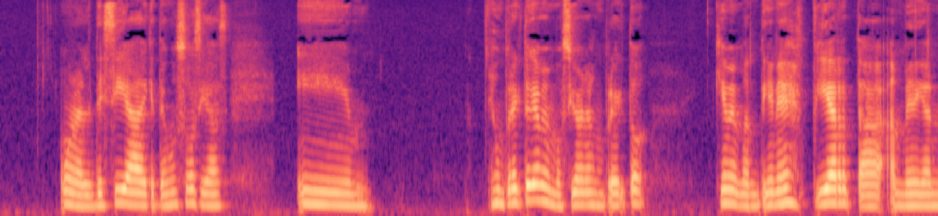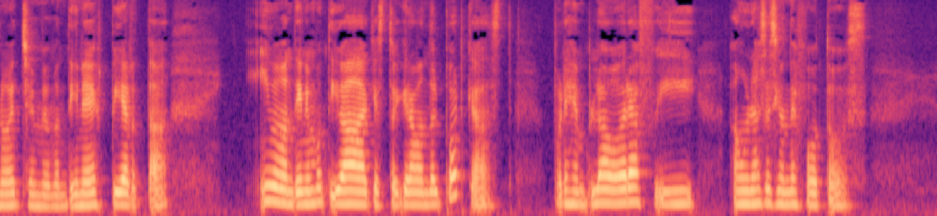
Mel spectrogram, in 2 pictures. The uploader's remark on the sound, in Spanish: Nada de guión todo desde mi corazón y sueños grabado una noche random a las 12:21 AM from my iphone.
